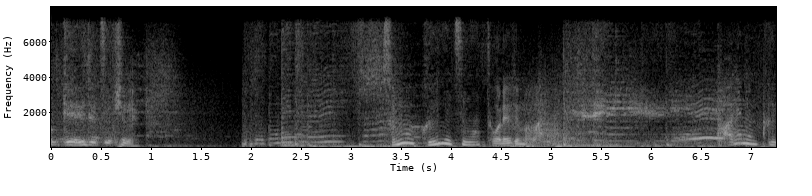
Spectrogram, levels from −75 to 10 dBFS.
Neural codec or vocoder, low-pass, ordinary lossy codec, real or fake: codec, 16 kHz, 0.5 kbps, X-Codec, HuBERT features, trained on general audio; 7.2 kHz; none; fake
